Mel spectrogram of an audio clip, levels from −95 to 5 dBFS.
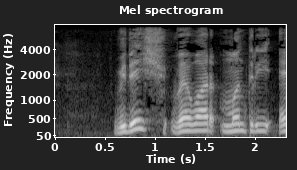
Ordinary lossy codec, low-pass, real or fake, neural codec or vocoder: none; 7.2 kHz; real; none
